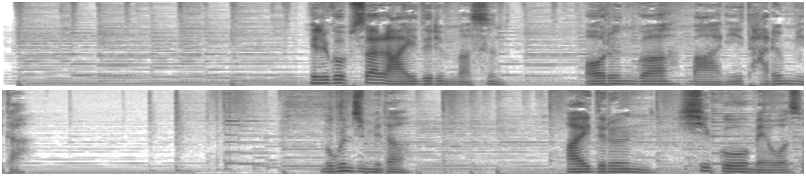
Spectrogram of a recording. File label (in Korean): 나래이션 푸드 부드러운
